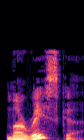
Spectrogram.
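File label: "marasca", English, British English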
